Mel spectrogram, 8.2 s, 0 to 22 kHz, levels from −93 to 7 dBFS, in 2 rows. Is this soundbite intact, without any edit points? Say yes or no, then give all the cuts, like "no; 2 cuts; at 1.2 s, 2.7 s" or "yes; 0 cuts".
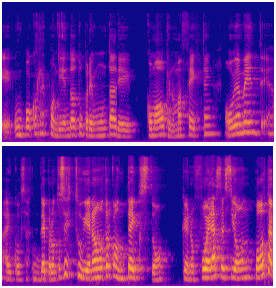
no; 5 cuts; at 1.7 s, 2.5 s, 3.3 s, 4.5 s, 6.7 s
